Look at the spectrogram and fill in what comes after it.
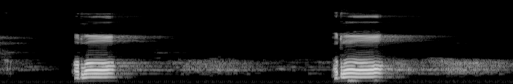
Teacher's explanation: dari ujung apa? Lidah, dan sedikit dari punggungnya kita letakkan di ujung langit-langit di atas gusi. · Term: sifat takrir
